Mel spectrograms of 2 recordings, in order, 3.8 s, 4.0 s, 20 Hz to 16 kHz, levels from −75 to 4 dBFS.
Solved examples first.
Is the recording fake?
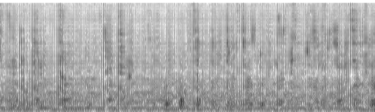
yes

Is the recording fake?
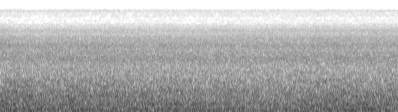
no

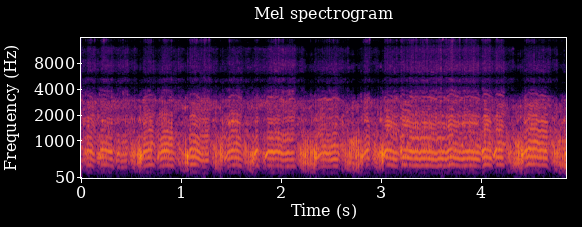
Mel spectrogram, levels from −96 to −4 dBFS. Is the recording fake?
no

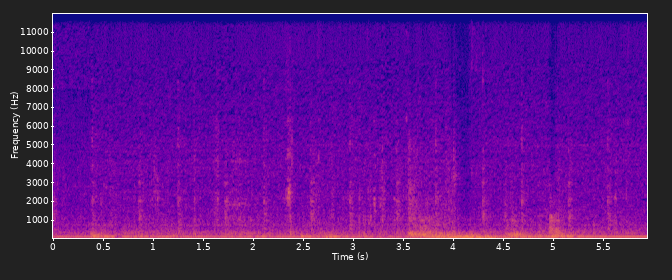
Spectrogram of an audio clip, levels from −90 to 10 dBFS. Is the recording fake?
no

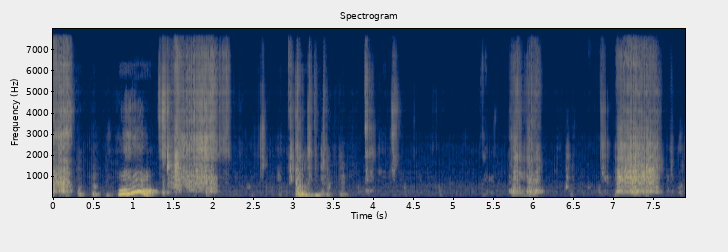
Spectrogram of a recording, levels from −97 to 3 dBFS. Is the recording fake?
yes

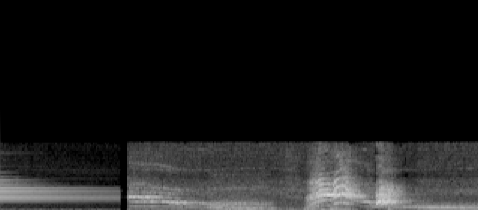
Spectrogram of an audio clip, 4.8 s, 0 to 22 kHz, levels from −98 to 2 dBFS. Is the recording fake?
yes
